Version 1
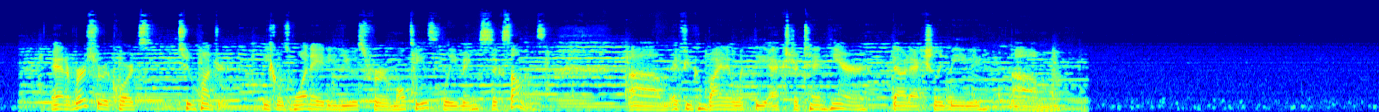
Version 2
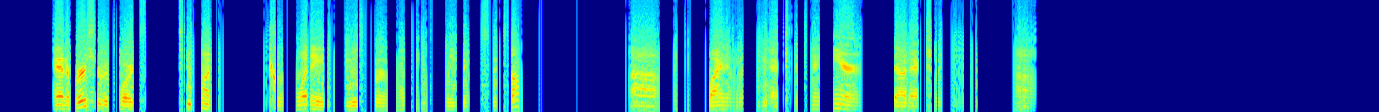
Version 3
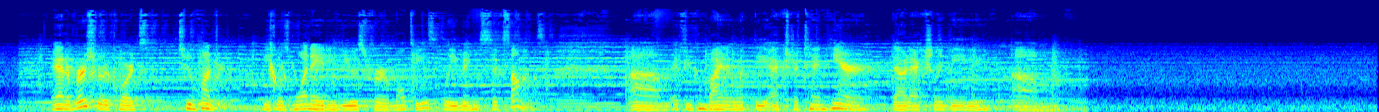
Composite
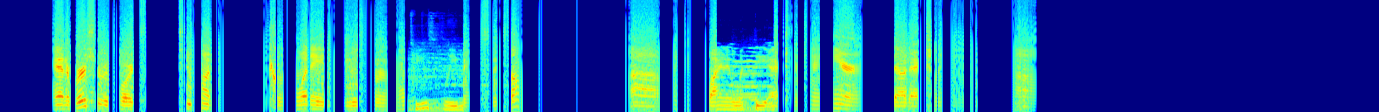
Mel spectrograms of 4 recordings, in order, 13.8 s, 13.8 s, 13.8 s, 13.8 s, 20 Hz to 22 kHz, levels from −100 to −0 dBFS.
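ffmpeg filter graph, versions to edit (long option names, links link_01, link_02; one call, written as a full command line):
ffmpeg -i take0.wav -i take1.wav -i take2.wav -filter_complex "[1:a]asplit=3[link_01][link_02][link_03];[link_01]atrim=end=4.092[link_04];[2:a]atrim=start=4.088:end=4.642[link_05];[link_02]atrim=start=4.638:end=7.172[link_06];[0:a]atrim=start=7.168:end=7.752[link_07];[link_03]atrim=start=7.748[link_08];[link_04][link_05]acrossfade=duration=0.004:curve1=hsin:curve2=hsin[link_09];[link_09][link_06]acrossfade=duration=0.004:curve1=hsin:curve2=hsin[link_10];[link_10][link_07]acrossfade=duration=0.004:curve1=hsin:curve2=hsin[link_11];[link_11][link_08]acrossfade=duration=0.004:curve1=hsin:curve2=hsin" out.wav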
